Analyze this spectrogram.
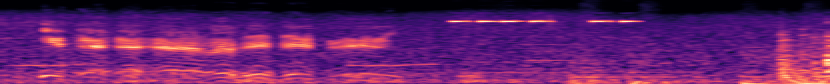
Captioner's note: chuckles evilly; beeping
